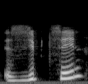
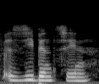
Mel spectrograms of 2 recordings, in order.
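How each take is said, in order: First: The word is said with two syllables. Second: The word is said with three syllables. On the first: The speaker calls it right. "The ending en is cut off from sieben" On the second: The speaker calls it wrong. "instead of"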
